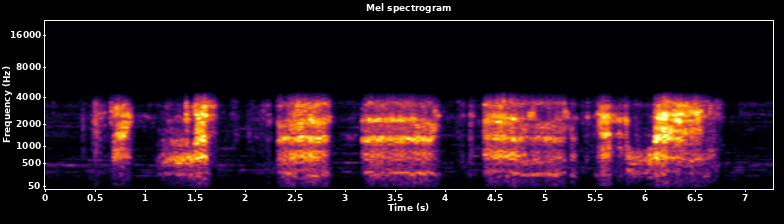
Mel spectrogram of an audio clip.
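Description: Maltese puppy growling in play while tugging at a toy, a string of about seven rough growls, each under a second long.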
